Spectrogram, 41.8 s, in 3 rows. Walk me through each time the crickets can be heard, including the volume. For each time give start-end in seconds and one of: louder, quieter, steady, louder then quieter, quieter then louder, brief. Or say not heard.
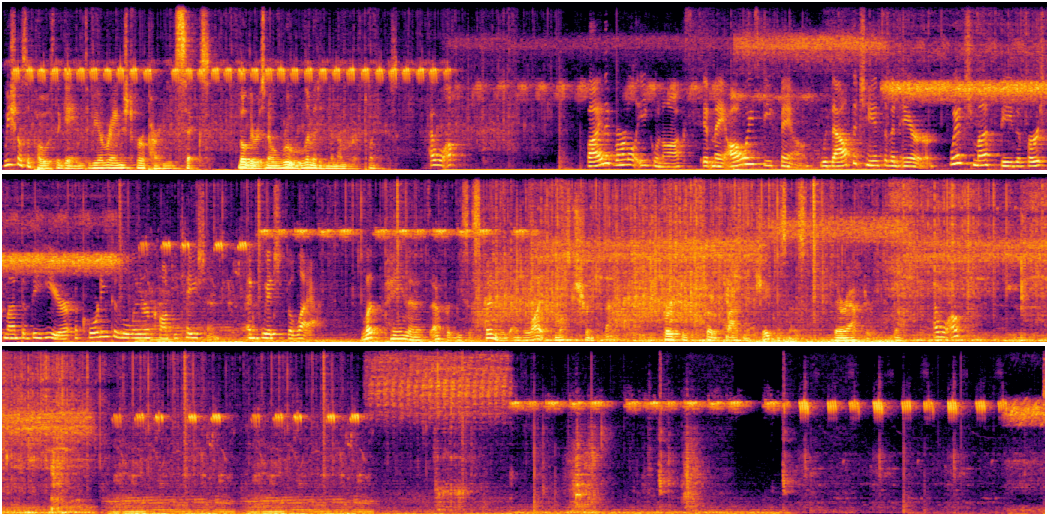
0.2-41.7 steady.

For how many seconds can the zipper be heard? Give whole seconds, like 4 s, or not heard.
2 s.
